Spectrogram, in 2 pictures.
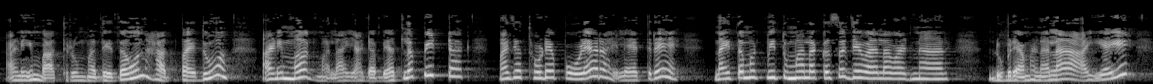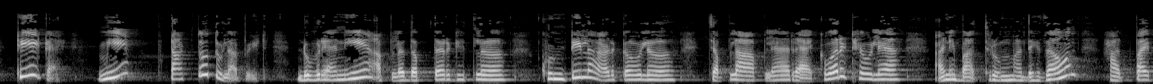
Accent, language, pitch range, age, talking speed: native, Marathi, 210-315 Hz, 50-69, 130 wpm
